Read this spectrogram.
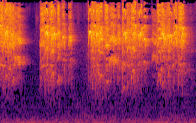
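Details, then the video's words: Hand-fed conure chicks utter four bursts of rasping, hissy begging squawks, each under a second, with short pauses. "Conure chicks hand feeding"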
